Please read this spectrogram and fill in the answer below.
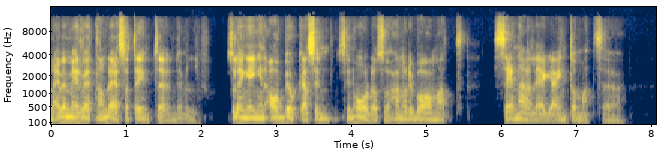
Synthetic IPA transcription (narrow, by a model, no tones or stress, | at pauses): nɛɾvɛlmeːd̪veːt̪ənɔmd̪ɛsɔat̪̚d̪ɛjʏnt̪ʰə̰d̪ɛæɾvɛl | sɔlɛŋːəɪŋːənʔɑːvbuːkaʂɪnsɪnoːɖəsɔ̰ɦand̪laɾɖɛbɑːɾaɔmat̪ | seːnaɾəlɛ̰ːɡa̰ɪnt̪əɔma̰t̪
